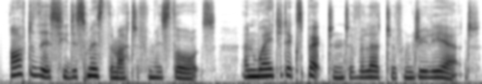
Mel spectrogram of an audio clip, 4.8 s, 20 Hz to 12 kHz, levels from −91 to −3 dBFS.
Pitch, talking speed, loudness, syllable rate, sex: 225 Hz, 210 wpm, -20 LUFS, 6.0 syllables/s, female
